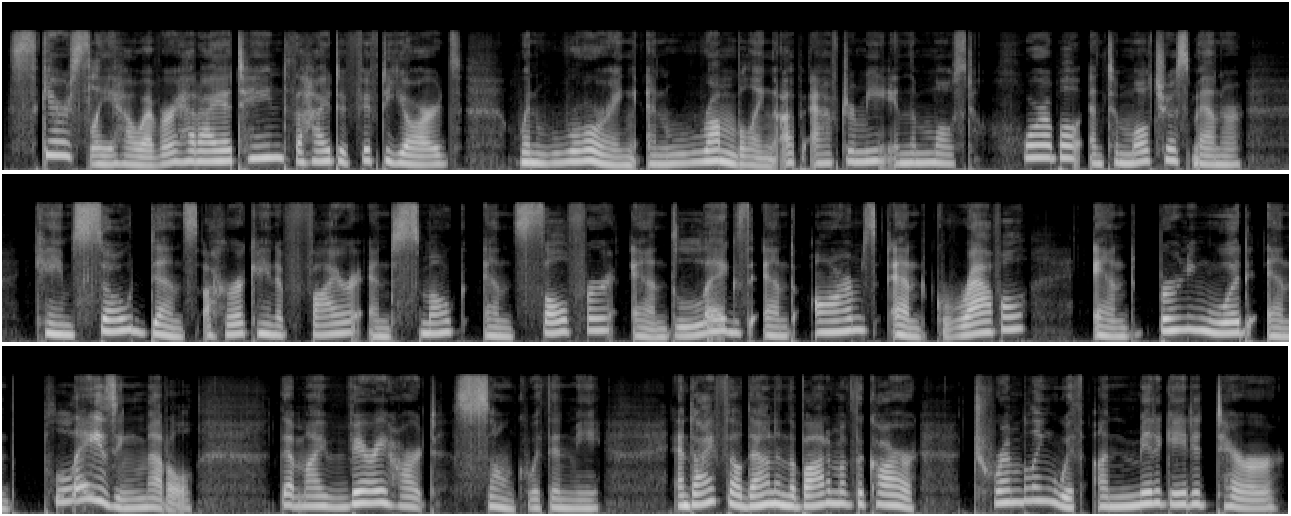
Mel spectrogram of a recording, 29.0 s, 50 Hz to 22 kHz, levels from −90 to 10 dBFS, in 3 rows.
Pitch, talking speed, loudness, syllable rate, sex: 205 Hz, 140 wpm, -20 LUFS, 4.1 syllables/s, female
